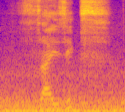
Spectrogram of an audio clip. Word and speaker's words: Zzyzx: Enfin, on la prononce Zajsix.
